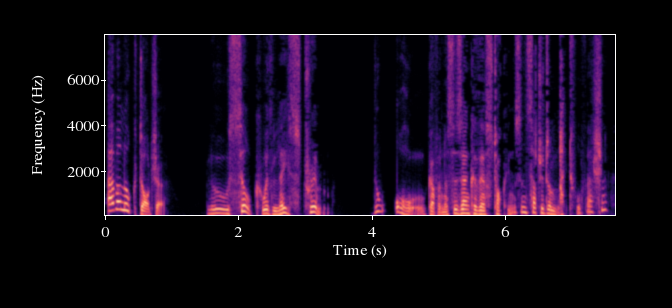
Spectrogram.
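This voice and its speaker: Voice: mid-range voice, sing-song, a little slow, a little mellow, slightly rough, no echo, heavily acted. A narrator voicing a hot-tempered, sardonic young nobleman in an audiobook. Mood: teasing. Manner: furious, raised voice. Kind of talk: audiobook character voice.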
